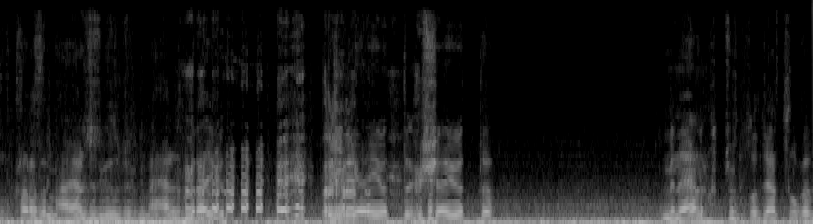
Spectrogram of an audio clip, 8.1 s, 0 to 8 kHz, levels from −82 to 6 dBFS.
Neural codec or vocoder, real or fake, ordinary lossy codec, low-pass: none; real; none; none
